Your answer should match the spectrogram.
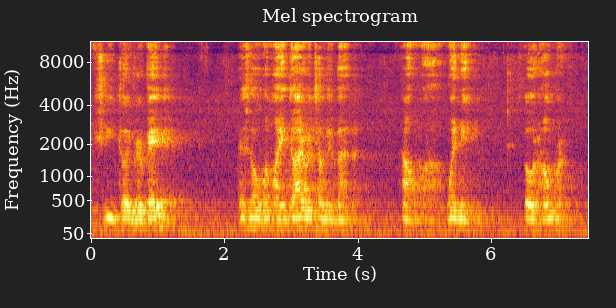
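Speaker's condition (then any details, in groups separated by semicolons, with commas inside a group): Parkinson's; loses train of thought mid-sentence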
